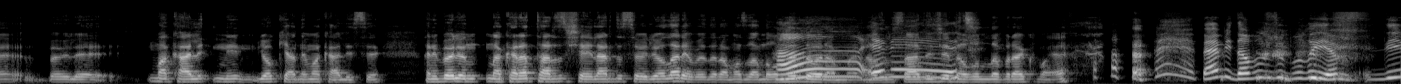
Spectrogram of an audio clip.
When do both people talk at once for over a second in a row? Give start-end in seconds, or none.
7.7-9.9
